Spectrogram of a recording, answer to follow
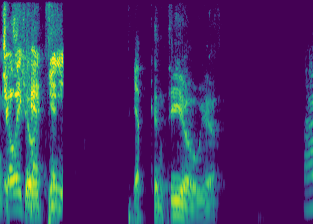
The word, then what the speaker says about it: Cantillo: I'm just going to double check before I say the name wrong. Joey Cantillo. Yep. Cantillo, yeah.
